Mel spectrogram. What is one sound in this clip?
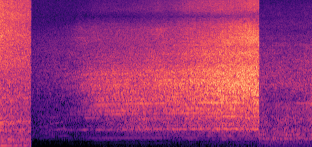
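A rally car engine revs hard as the car approaches and speeds past.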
